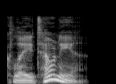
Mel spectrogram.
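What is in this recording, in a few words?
"claytonia", English, uk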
